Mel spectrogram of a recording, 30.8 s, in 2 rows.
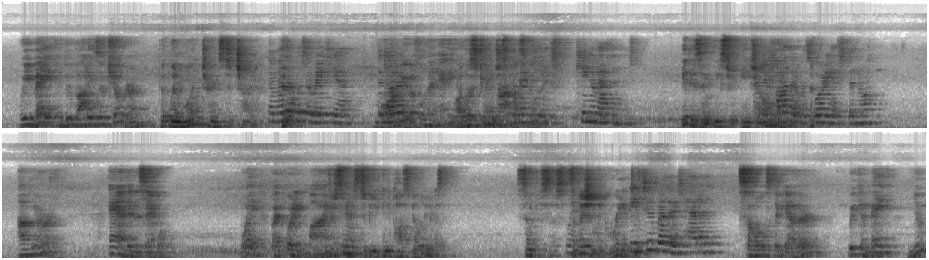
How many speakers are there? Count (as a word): three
